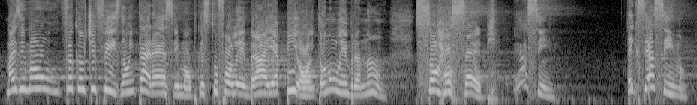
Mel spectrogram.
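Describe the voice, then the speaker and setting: A woman, preaching a sermon with lively storytelling and acted-out voices. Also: high-pitched. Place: church. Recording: reverberant church hall.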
